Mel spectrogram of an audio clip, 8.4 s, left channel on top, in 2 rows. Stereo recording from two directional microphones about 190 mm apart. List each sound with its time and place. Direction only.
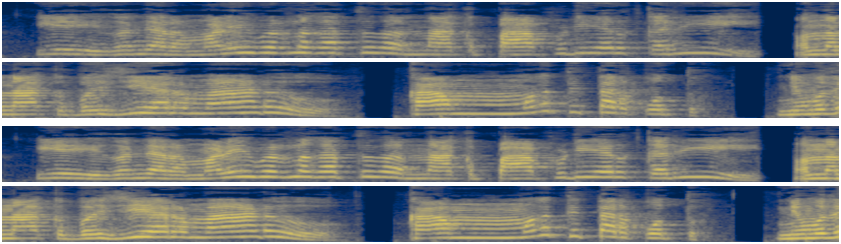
0.4 s a woman's voice: 20° right (ahead or behind)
